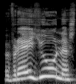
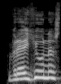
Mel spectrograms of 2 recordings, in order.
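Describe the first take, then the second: First: Scolding call. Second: Calling down. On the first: Mother scolds Younes at doctor. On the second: Mother calls down to Younes. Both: Retold or imitated.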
